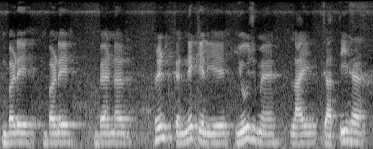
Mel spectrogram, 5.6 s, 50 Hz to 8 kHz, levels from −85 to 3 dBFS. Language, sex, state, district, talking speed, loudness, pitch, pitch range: Hindi, male, Haryana, Charkhi Dadri, 130 wpm, -15 LUFS, 135 Hz, 135-145 Hz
